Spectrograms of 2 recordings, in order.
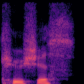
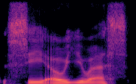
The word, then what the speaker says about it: couscous: talking about couscous which as a kid I thought it was pronounced cushes I was like oh crucius you know because that like that's what it looks like it's spelled c-o-u-s-c-o-u-s it's like it could be spelled either way really works but it is couscous and uh if you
